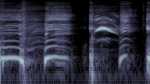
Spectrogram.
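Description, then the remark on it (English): A voice imitates trying to hold in a cough while on a plane: a few short, strained, muffled bursts pushed through a closed throat, fairly loud, with brief gaps between them and no other sound. “So I'm in the plane trying to hold on to this goddamn cough.”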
